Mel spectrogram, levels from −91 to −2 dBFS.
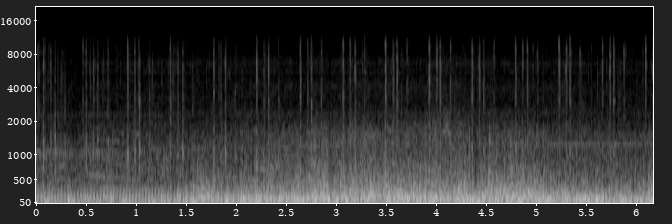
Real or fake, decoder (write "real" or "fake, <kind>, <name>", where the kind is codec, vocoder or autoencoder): real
